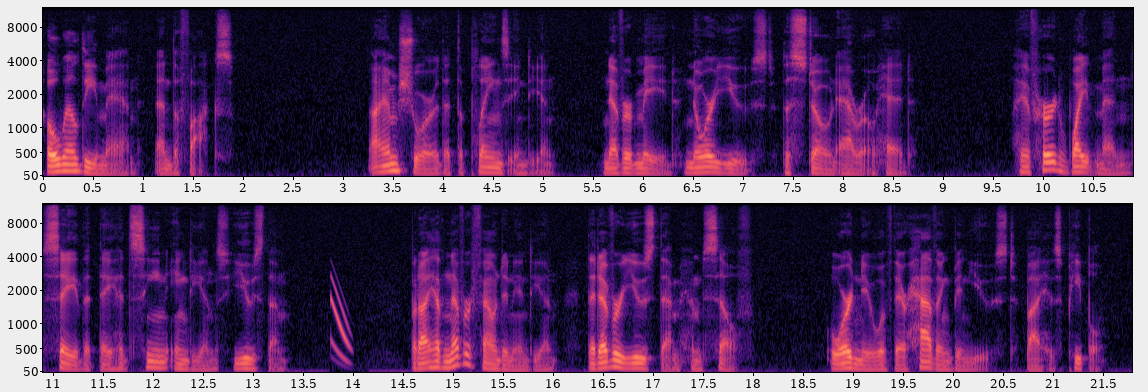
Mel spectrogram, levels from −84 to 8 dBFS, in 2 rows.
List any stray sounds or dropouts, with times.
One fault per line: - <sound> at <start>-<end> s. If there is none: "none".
- chirp at 13.8-14.0 s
